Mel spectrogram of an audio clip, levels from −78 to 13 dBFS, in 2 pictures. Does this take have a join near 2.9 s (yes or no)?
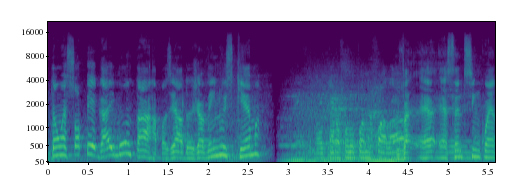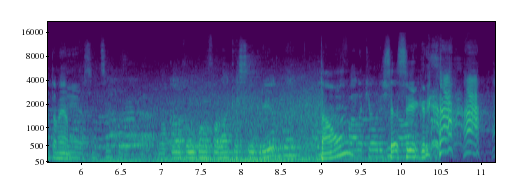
yes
